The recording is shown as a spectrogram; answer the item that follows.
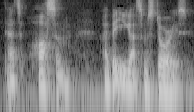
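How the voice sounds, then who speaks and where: A man's voice: a little high, moderate pace, vocal fry, darkish tone, pitched above the performer's own voice. A man reading as a chatty, nosy male cab driver with a sing-song voice. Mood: chummy. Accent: northern provinces sing-song. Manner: sing-song, gabby, slangy.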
